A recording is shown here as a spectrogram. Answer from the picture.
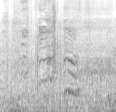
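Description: American Bully puppies whimpering: two or three short, high-pitched squeaks about a second in.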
